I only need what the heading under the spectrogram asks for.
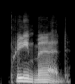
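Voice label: "premed", American English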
